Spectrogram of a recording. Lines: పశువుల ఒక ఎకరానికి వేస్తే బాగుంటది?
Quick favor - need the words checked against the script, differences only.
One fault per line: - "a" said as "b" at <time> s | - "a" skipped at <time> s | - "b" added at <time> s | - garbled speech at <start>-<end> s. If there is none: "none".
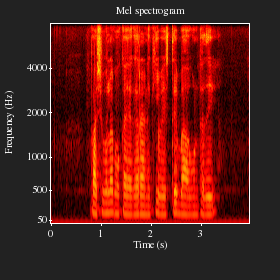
none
